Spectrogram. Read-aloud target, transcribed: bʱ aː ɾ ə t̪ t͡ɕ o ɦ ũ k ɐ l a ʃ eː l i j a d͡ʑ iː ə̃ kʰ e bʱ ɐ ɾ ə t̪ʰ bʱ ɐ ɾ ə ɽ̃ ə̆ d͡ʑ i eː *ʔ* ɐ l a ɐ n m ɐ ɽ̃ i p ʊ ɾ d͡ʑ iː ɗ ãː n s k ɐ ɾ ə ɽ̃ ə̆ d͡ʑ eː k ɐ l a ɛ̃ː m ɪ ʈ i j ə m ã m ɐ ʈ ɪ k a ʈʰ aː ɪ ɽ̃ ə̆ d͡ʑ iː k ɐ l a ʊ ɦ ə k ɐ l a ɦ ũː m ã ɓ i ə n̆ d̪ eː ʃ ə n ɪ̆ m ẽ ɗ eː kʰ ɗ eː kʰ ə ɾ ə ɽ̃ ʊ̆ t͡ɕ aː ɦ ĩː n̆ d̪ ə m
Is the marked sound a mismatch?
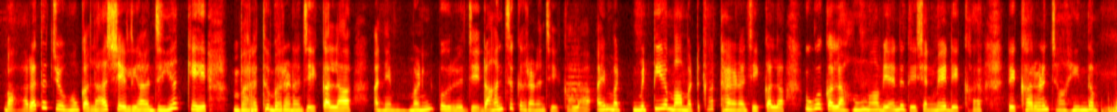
yes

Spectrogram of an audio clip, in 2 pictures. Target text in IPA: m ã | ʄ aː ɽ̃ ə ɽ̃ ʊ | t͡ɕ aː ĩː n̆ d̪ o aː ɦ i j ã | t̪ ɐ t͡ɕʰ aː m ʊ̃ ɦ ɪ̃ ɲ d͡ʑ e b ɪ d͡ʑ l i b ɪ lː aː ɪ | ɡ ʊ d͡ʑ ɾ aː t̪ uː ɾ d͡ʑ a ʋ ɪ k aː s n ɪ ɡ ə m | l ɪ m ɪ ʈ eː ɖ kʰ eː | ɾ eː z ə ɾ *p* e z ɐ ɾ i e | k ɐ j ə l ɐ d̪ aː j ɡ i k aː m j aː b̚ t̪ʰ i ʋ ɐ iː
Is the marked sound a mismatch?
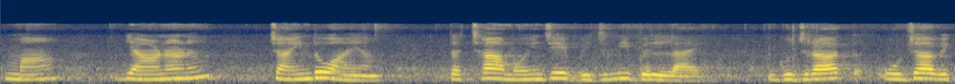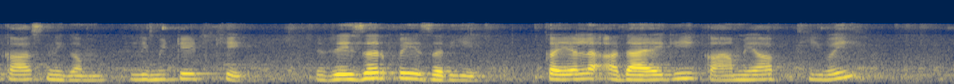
no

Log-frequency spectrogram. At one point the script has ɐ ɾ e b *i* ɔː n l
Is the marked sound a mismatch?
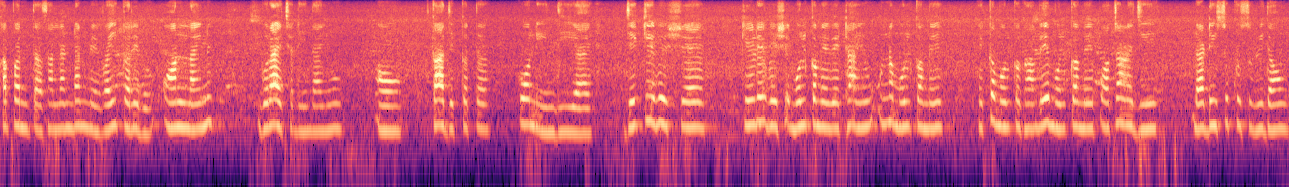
yes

